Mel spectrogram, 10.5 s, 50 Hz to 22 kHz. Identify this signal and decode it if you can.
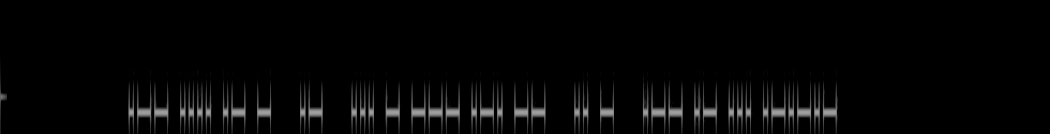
Morse code, heard as a keyed tone, about 28 wpm, 700 Hz. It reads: WHAT A STORM IT WAS.
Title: Sentences from Top 1500 Words 28wpm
